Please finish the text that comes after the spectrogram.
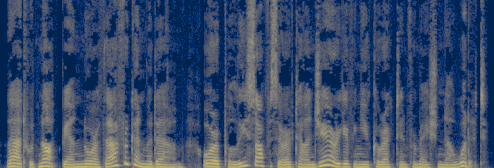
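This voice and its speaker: A woman voicing a composed, courteous man in an audiobook, with a calm, measured and reassuring manner. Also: lowish voice, dry recording, clean studio sound.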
